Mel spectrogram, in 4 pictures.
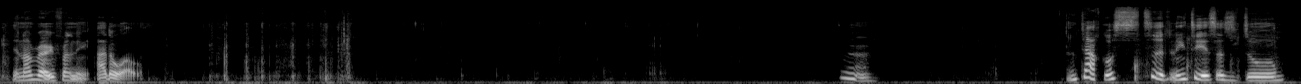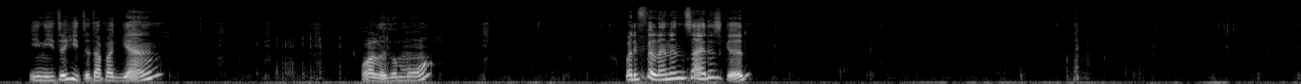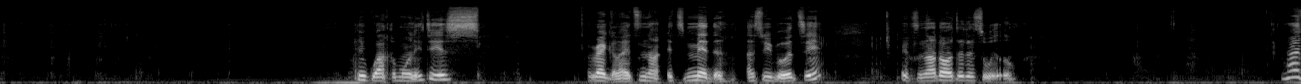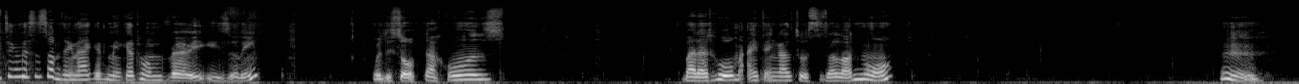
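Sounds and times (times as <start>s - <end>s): low steady hum: 0.0s - 52.0s
person chewing with clicks: 1.4s - 10.7s, 14.7s - 16.6s, 20.5s - 29.0s, 36.2s - 38.8s, 44.1s - 45.9s, 47.9s - 51.2s
mouth chewing clicks and smacks: 20.5s - 29.0s, 47.9s - 51.2s.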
